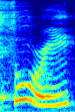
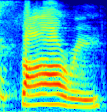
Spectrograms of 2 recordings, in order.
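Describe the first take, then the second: First: Sorry is said with a Canadian accent. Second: Sorry is said with an American accent. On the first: "You guys say sorry" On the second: "Americans say sorry"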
